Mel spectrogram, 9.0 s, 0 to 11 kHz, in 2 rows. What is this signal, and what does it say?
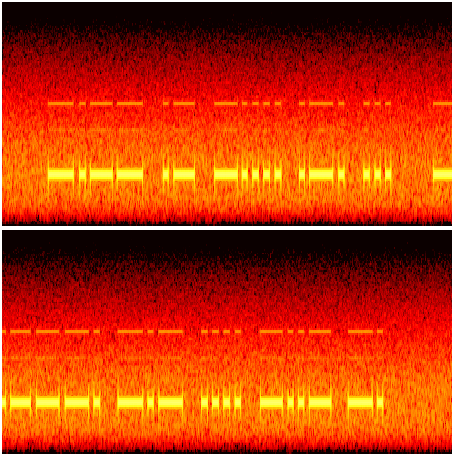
Morse code, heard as a keyed tone, hand-sent with a straight key, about 22 wpm, 770 Hz. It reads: YA6RS 9KHXN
